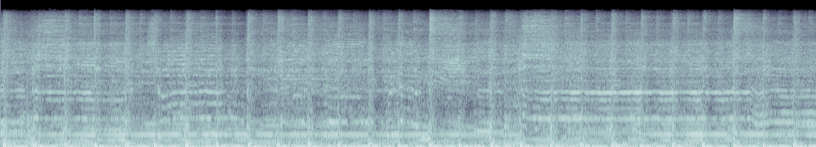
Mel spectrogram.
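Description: A rock band playing live: a drum kit keeping a steady beat under electric guitar and long held notes, loud and unbroken.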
